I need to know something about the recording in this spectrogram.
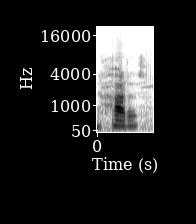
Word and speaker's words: Har: Okay, so you'll be saying Har, Har, Har, Har, Har. And it's pronounced H-U-D-U-H. So it sounds almost like a D.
